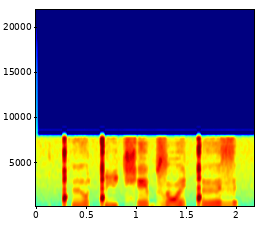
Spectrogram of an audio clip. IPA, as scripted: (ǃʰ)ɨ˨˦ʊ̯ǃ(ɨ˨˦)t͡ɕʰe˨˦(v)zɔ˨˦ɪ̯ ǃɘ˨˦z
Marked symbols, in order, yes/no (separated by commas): yes, no, no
